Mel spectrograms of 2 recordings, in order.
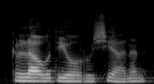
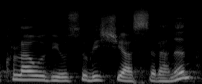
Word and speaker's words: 클라우디우스 리시아스: 드디어이 천부장 이름까지 나옵니다 클라우디오 루시아는 총독 벨릭스 가카에게 무난 하나이다 그러니까이 천부장 이름이 뭐라고요 클라우디오 루시아 정확한 발음으로 클라우디우스 리시아스 그런 사람입니다 결정적인 순간 바울을 안전하게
